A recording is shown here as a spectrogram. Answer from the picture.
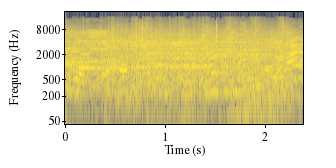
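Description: Crowd of spectators talking and calling out, many voices overlapping.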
